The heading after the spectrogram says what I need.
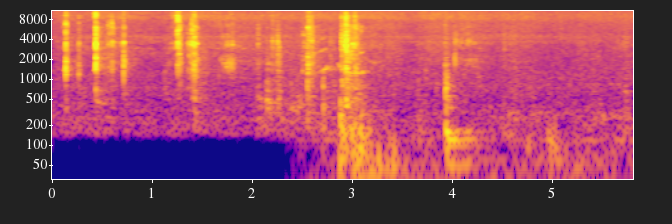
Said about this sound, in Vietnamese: Đây, chìa khóa ở đây. Okay, cuối cùng như thế là chìa khóa rồi.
